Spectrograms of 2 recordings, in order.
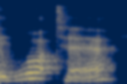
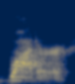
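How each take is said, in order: First: A clear T and no R sound at the end. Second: A D-like flap and an R sound at the end. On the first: "pronounce the T and take off the R on the end" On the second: "in America, most of the time we use a flap"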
